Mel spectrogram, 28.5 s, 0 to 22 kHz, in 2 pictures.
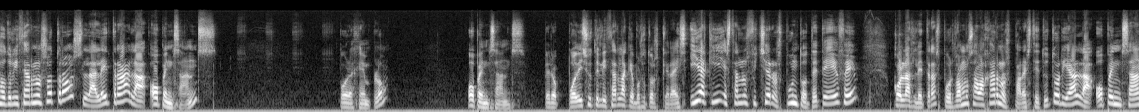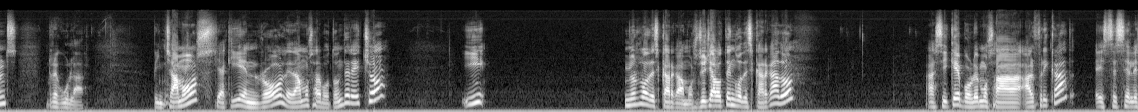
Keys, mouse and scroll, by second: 6.5 click, 8.6-9.1 scroll down 1, 15.5 click, 18.4-19.8 right drag, 22.8 click, 24.8 click, 25.7 click.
